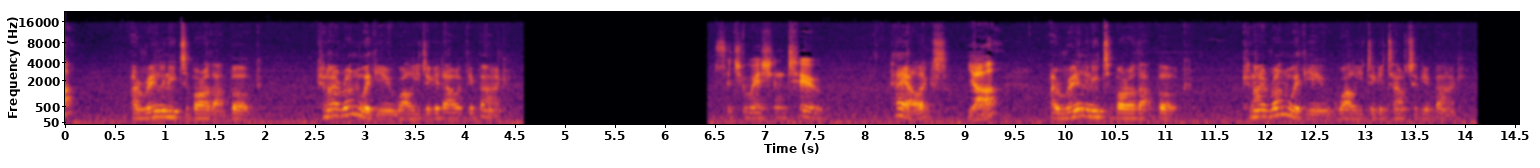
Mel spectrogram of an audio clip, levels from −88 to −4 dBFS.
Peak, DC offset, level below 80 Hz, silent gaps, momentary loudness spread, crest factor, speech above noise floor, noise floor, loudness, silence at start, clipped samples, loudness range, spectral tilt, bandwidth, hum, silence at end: -2 dBFS; under 0.1%; -52 dBFS; 4.60-6.42 s; 20 LU; 24 dB; 20 dB; -45 dBFS; -24 LUFS; 0 s; under 0.1%; 7 LU; -2.5 dB/octave; 17 kHz; none; 0.45 s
